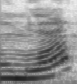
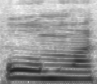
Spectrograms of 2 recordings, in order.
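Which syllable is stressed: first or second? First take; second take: second; first. First: The stress is on the second syllable. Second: The stress is on the first syllable. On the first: "правильно омла" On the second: "когда ударение на первый слог"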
